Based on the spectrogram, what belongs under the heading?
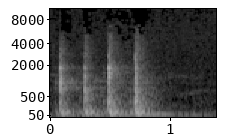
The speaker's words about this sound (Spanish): La puerta estaba de nuevo cerrada con llave. Esta vez la golpeé.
